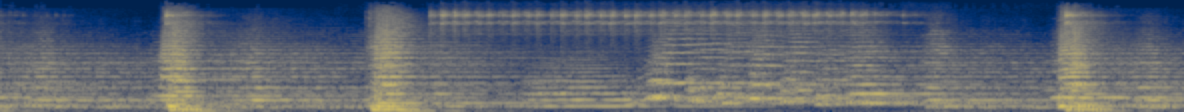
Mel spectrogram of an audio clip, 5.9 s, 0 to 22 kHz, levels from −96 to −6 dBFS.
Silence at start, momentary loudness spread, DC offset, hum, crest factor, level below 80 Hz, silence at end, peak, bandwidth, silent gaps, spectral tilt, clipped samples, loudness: 0 s; 12 LU; under 0.1%; none; 22 dB; -48 dBFS; 0 s; -8 dBFS; over 20 kHz; none; -4 dB/octave; under 0.1%; -28 LUFS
